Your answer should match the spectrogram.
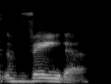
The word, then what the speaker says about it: Veda: Oh, it is, is Veda. V-E-D-A. – yeah, Veda. That's mm-hmm. how they, according to what I just looked up, it, that's how it's pronounced.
